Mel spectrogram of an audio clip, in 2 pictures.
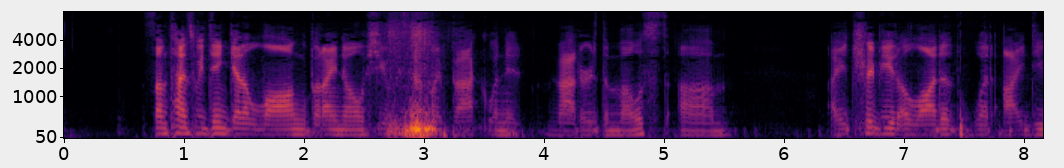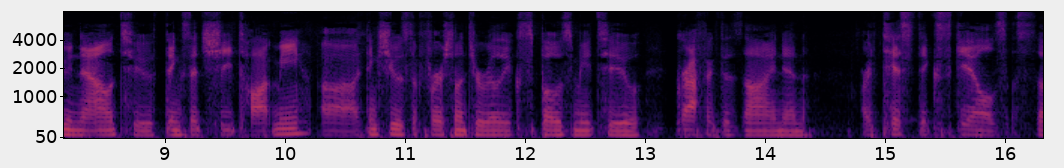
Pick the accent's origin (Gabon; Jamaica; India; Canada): Canada; Winnipeg, Manitoba; also born or lived in Venezuela; I was born in Venezuela, and when I turned 1 year old, my family immigrated here to Canada. So I've pretty much grown up here in Winnipeg my entire life. I learned Spanish from my parents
